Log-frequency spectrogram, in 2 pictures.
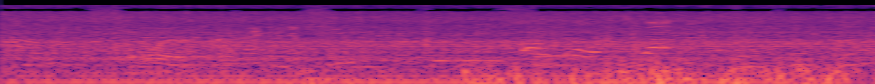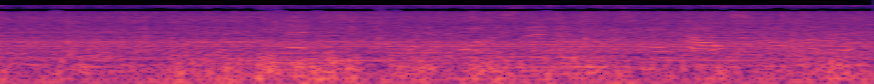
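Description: Water laps gently against a shore.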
